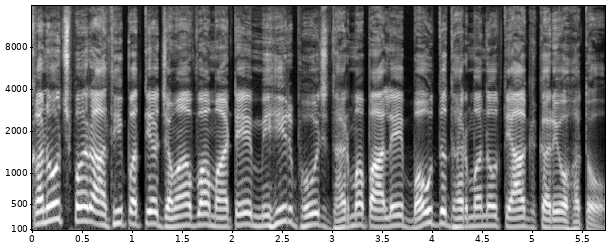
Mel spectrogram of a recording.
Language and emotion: Gujarati, neutral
